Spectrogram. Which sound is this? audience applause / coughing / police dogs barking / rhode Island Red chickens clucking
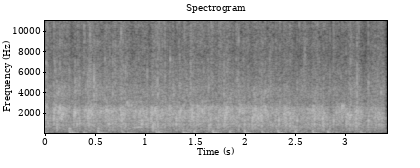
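audience applause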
